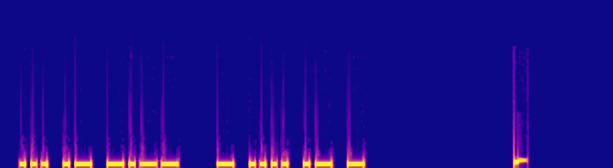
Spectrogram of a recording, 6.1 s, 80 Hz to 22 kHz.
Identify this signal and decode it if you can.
Morse code, heard as a keyed tone, about 22 wpm, 700 Hz. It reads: SAY THAT
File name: practice / 22wpm / Sets of 8 Words - 22wpm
